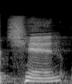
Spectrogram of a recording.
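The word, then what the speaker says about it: hen (חן): First of all, there's the word hen, H-E-N, H-E-N. The first Hebrew word for grace is hen. H-E-N. It's pronounced hen or chen or even cane.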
